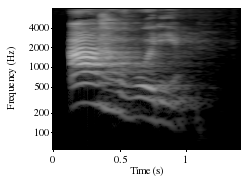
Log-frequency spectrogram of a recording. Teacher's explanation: Porque ela é proparoxítona, quer dizer que aquela antepenúltima sílaba é tônica.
